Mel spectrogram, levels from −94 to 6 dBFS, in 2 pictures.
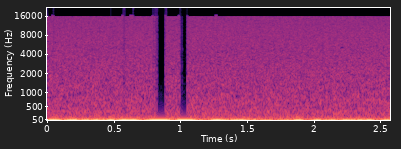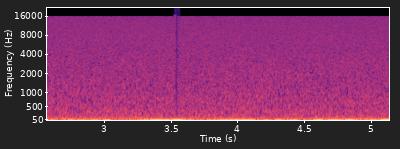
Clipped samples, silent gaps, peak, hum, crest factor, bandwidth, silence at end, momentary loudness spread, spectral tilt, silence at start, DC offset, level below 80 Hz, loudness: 2%; none; 0 dBFS; none; 8 dB; 16.5 kHz; 0 s; 1 LU; -3.5 dB/octave; 0 s; under 0.1%; -22 dBFS; -25 LUFS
